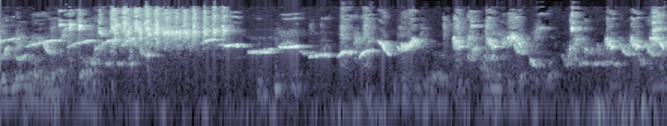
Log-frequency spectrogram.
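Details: Loud, variable song of a captive Aceh white-rumped shama, a long-tailed Indonesian breeding bird: a harsh scratchy burst, then clear whistled slurs and looping rising notes, with quick chirps and a faint regular low thud.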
